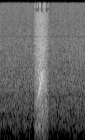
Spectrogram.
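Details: A double-barred (owl-faced) finch (Taeniopygia bichenovii) gives one brief, nasal, upslurred call lasting about a quarter second, over a faint steady hiss.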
